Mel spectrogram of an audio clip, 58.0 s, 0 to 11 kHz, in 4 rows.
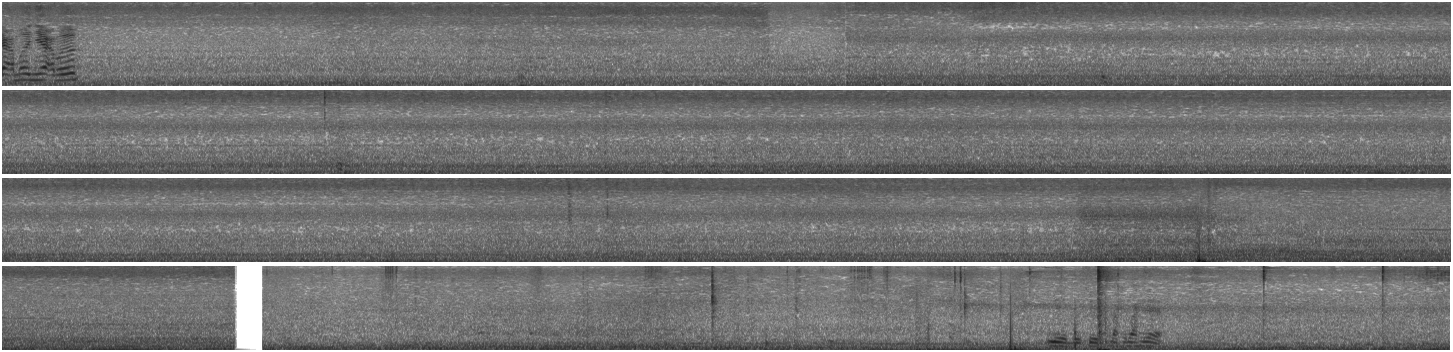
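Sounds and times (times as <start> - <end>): car engine idling: 0.0 - 45.8.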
